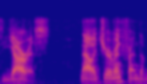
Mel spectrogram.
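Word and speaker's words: Jahreiß: I and then the beta symbol but it's pronounced Yaris now a German friend of mine confirmed that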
